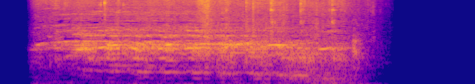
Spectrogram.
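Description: A horse gives a loud, shrill neigh lasting under two seconds, wavering as it fades.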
